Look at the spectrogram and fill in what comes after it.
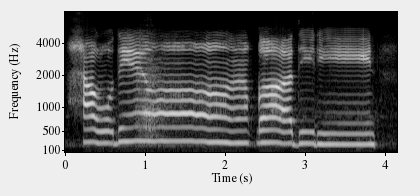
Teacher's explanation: نیچے تنوین ہے اور قوف آ رہا ہے، تو یہ حروف اخفا میں سے ہے، یہاں پہ ہم اخفا کی صورت میں غنہ کریں گے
